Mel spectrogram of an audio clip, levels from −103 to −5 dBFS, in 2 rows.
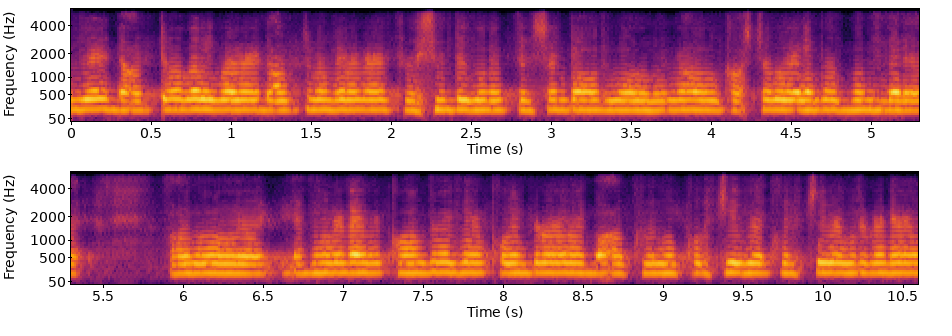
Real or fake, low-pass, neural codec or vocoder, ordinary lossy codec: fake; 5.4 kHz; codec, 16 kHz, 0.5 kbps, FreqCodec, smaller model; none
